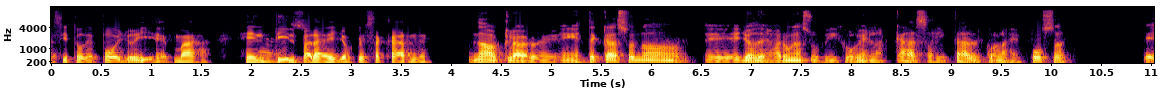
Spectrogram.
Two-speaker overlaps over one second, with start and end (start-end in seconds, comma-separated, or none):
none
